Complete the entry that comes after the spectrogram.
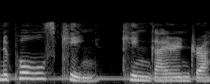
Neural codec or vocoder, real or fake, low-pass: none; real; 7.2 kHz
